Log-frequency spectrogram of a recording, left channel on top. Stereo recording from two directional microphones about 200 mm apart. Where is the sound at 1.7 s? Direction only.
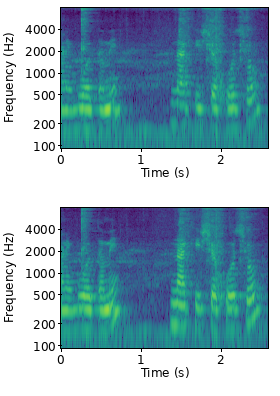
55° right (ahead or behind).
